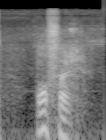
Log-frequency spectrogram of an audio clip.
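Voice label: "offer", Dutch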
